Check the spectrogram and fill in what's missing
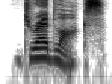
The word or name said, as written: dreadlocks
